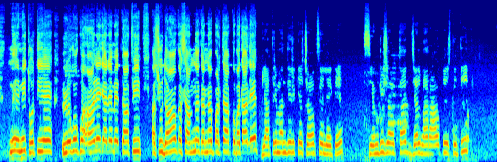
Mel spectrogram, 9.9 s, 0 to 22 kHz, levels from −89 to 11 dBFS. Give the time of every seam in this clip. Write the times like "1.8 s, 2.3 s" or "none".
5.2 s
